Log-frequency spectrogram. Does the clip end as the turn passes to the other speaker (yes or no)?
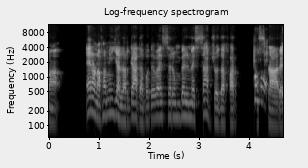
yes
